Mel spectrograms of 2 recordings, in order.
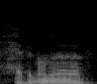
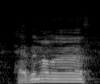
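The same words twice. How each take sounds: First: Said in the usual way. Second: Heaven on earth burst out high and loud; excited exclamation. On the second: Shown as a demonstration. Praising the friend's car, high and loud. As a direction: cry it out in rapture.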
